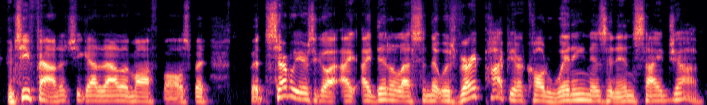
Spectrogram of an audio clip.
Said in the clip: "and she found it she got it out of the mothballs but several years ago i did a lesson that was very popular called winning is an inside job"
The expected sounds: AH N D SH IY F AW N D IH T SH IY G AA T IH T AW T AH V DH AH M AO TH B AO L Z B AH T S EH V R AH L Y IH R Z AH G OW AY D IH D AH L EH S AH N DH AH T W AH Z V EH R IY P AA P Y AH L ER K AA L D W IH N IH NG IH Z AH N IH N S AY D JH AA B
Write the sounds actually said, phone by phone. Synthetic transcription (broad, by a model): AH N SH IY F AW N D IH T SH IY G AA T IH T AW T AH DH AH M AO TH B AO L Z B AH T S EH V R L Y IH R Z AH G OW AY D IH D AH L EH S AH N DH AH T W AH Z V EH R IY P AA P Y L ER K AA L D W IH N IH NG IH Z AH N IH N S AY D JH AA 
